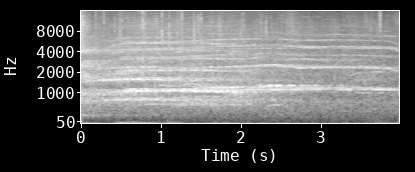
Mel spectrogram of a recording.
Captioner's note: audience applauds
